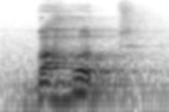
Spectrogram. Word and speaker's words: بہت: حکم کریں، وغیرہ وغیرہ۔ بہت، یہ ان الفاظ میں شامل ہے جن کا تلفظ سن کر سننے والے تھوڑا سا حیرت کا اظہار کرتے ہیں، اس لیے کہ ہم عادی ہیں اس لفظ کو بہت بہت کے طور پر پڑھنے کے، یعنی درست تلفظ میں تو بے پر زبر ہے، ہے پر پیش ہے، مگر عام طور پر جس انداز سے اس لفظ کو پڑھا جاتا ہے اس میں بے پر پیش رکھی جاتی ہے اور ہے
